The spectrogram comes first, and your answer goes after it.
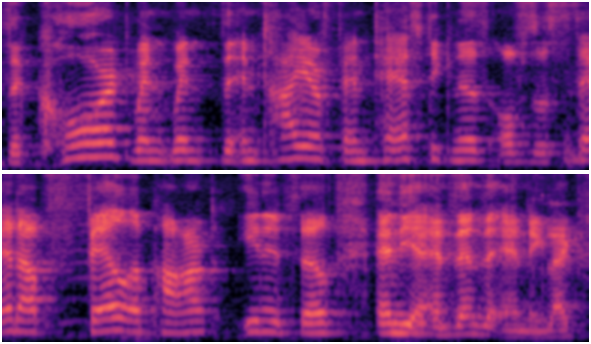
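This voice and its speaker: A man's voice: high voice, fairly bright tone. A man co-hosting a podcast, talking casually about films and emphatically repeating phrases for stress. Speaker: podcast co-host. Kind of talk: casual film chat.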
